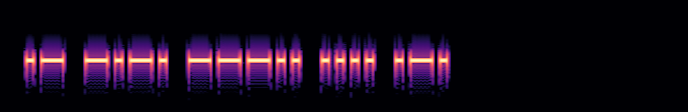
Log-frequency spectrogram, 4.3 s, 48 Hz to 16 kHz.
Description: Morse code, heard as a keyed tone, about 29 wpm, 700 Hz. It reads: AC8HR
